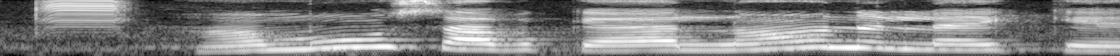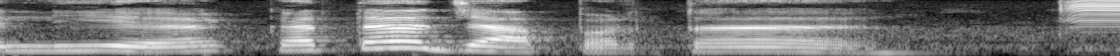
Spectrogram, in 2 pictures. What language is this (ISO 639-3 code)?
mai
